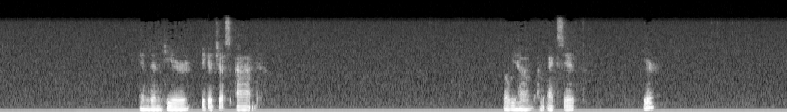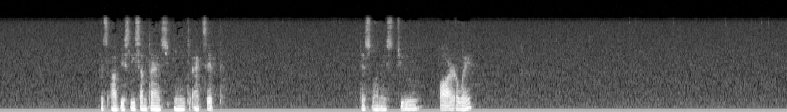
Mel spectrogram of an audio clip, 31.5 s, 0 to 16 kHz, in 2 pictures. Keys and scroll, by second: 1.7 Escape, 13.1 Escape, 13.3 Escape, 16.5 Escape, 21.7 Escape, 26.0 Delete, 27.2 Escape.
